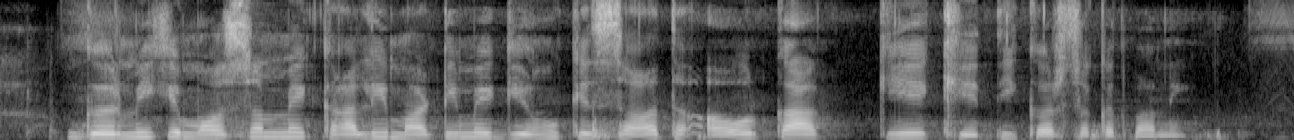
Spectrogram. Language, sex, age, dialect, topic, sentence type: Bhojpuri, female, 18-24, Western, agriculture, question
